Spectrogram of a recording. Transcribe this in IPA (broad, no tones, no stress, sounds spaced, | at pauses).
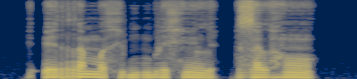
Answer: ʔ e r a m ɐ x i b m b e x ĩ l | z a l ɦ õ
